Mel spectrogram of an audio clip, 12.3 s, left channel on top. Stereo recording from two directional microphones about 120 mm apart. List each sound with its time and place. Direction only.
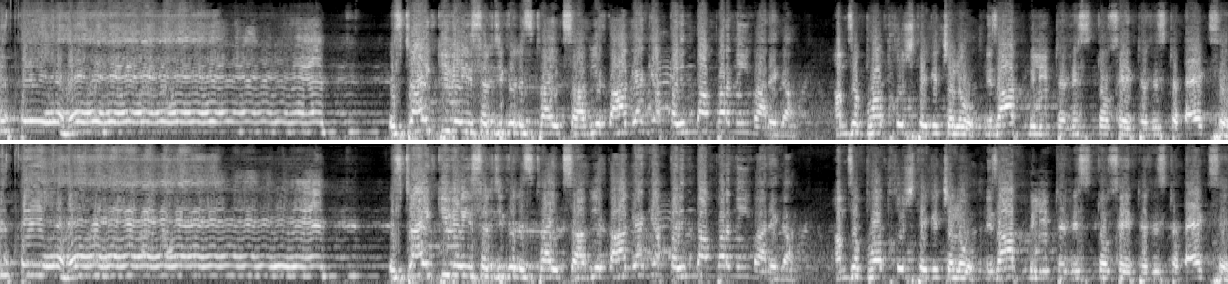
0.4 s music: 35° left (ahead or behind)
3.8 s a man's voice: 30° left (ahead or behind)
